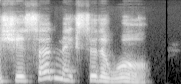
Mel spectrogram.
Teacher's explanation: The ta, the sound ta is elided into the ta of to, next to, next to.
